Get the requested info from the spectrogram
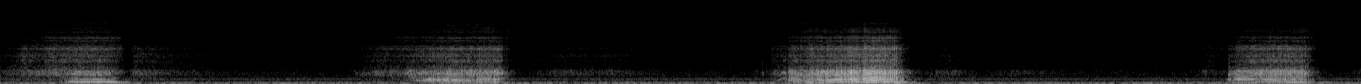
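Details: Snoring recorded with the SnoreLab phone app: rough, rattling snores on each inhaled breath, about four in thirteen seconds, with quieter breathing between them over a steady low room hum.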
